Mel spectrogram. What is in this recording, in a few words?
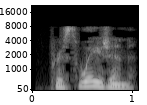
"Persuasion", English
